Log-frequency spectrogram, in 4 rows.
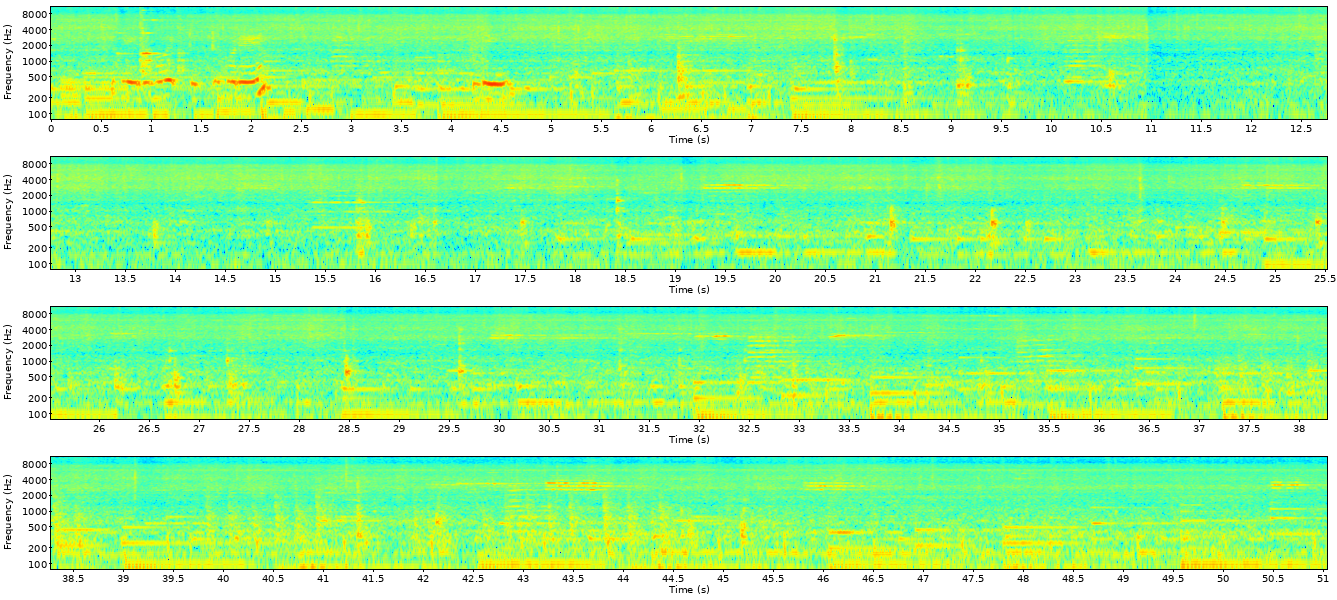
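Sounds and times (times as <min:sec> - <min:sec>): egg sizzling in hot oil: 0:00.0 - 0:51.0
spatula scraping a pan: 0:14.7 - 0:47.4.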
